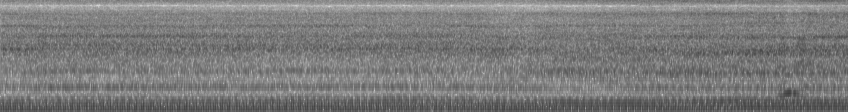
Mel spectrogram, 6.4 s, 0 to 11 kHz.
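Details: Honda VFR800 VTEC V4 after timing and valve work, warming up before throttle body synchronization: steady idle with a slightly uneven, lumpy beat underneath; runs acceptably, but throttle bodies are badly out of sync and need synchronizing.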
